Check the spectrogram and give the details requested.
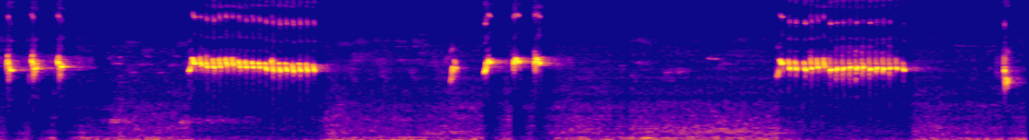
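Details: Yellow-vented bulbul calling in the morning to get other bulbuls singing. Short clusters of sharp 'cuk' notes alternate with rapid, buzzy pulsed trills at about two and eight seconds, over a low steady hum.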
